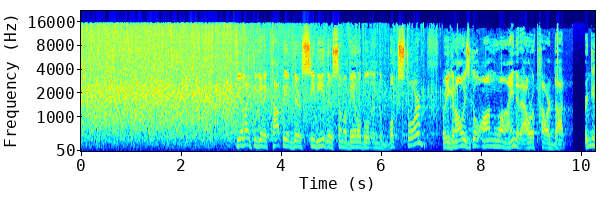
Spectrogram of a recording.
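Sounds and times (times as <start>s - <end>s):
audience applauding child performers: 0.0s - 8.2s
speech: 3.1s - 10.2s.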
